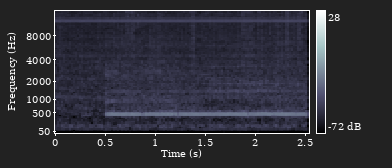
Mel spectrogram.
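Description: A phone call rings out over a quiet line, a single steady electronic tone starting after a brief pause and holding evenly, faint and alone.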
